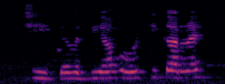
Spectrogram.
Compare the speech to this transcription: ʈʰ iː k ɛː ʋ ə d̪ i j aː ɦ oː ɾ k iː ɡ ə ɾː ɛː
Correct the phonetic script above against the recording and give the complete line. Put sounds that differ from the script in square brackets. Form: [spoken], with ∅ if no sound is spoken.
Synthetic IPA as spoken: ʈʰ iː k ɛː ʋ ə d̪ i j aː ɦ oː ɾ k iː [k] ə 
